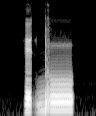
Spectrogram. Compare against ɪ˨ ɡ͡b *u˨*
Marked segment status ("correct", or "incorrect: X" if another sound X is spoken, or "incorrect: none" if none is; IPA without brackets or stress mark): incorrect: u˦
